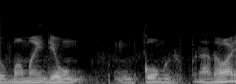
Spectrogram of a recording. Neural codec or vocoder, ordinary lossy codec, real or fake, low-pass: none; none; real; 7.2 kHz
